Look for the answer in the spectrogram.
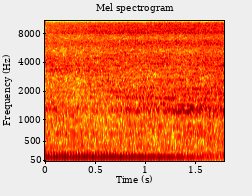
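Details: Manual-transmission car with a totally dead battery, just jump-started with a FLYLINKTECH 1000A jump starter: smooth, even low hum at steady idle with no misses or ticks; running normally.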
